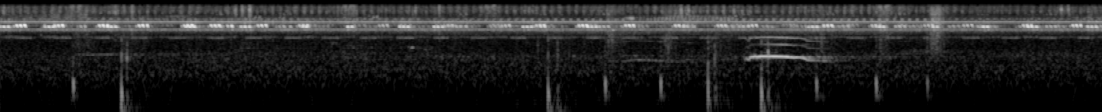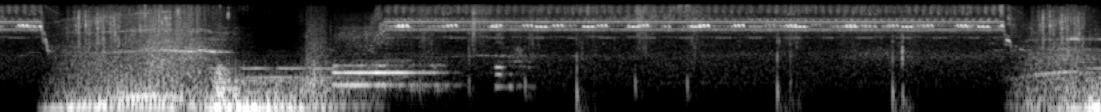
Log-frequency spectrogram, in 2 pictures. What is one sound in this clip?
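Footsteps tap softly on pavement.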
